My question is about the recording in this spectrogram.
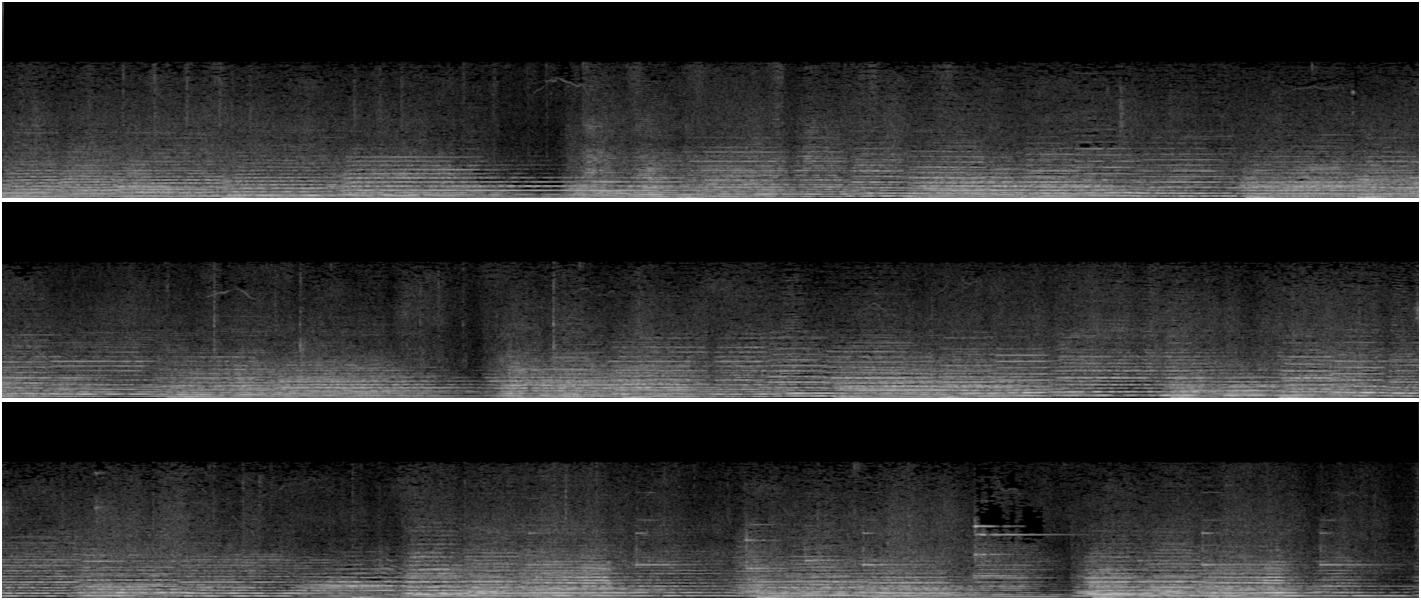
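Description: Middle-school concert band playing a piece, with clarinets, saxophones and brass sounding together. The level dips briefly about halfway through before the full band comes back in.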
